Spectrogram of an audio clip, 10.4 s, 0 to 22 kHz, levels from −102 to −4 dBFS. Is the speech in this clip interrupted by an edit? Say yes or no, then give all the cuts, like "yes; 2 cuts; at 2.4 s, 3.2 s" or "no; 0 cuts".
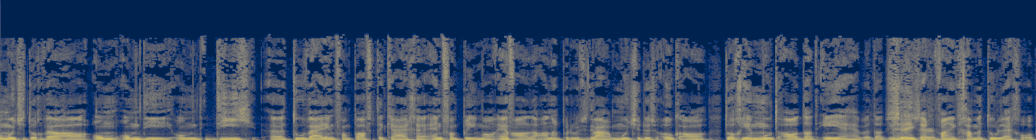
yes; 4 cuts; at 2.0 s, 5.1 s, 5.9 s, 7.2 s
